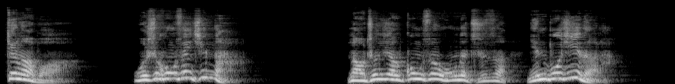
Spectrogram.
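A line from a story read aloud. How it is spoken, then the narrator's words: Shouting. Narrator (Chinese): 他大叫道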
